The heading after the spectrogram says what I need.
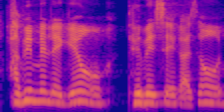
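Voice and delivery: loud, declaiming Bible reading; scripture reading. Acted. Preacher reads Judges aloud to the church, declaiming. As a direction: read the passage out to the congregation.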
